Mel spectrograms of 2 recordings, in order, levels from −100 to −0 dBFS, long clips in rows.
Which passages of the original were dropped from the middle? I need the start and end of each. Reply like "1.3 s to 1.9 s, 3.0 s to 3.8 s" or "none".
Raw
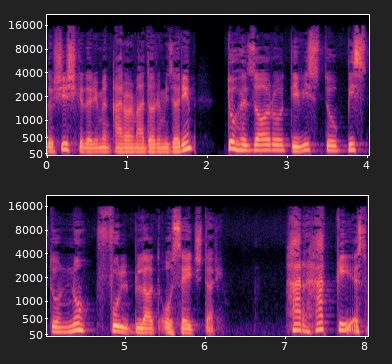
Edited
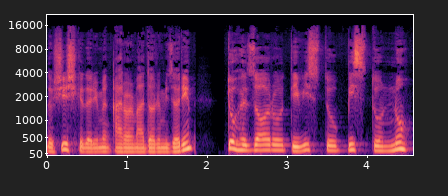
none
